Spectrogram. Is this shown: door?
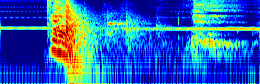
yes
